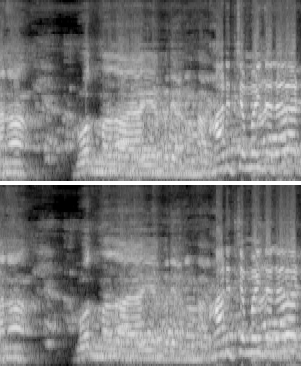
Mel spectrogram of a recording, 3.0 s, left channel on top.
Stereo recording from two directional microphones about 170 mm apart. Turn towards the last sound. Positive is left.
turn(degrees=75)  # may be behind; listen again after turning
